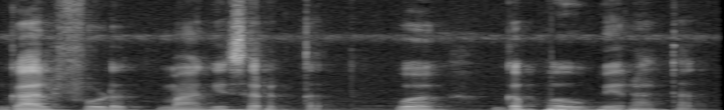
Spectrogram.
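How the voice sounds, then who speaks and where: A man's voice: sits low, flat delivery, slow. A man narrating a school textbook play, reading the stage directions.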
